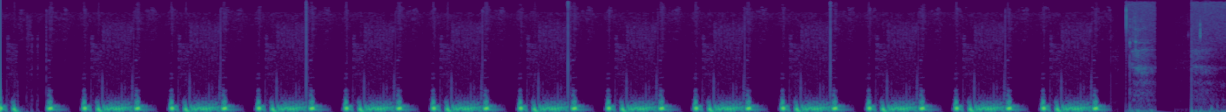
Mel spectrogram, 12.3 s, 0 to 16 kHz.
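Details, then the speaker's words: Austin Flint murmur of aortic regurgitation, from early mitral valve closure: normal sounds, then an added third heart sound, then a low diastolic rumble. Regular rate near 69/min; first heart sound normal or diminished. "Listen to an Austin Flint murmur. I will begin with normal sounds, then add the third sound, and finally the Austin Flint murmur."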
